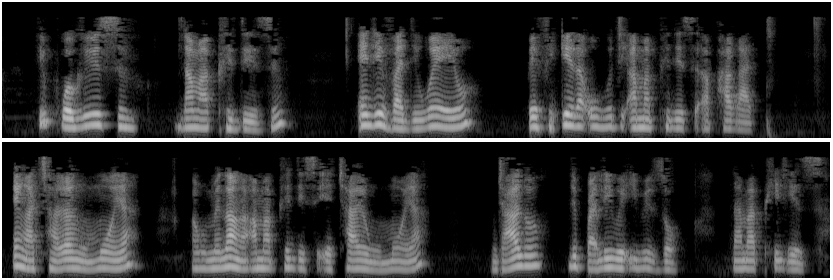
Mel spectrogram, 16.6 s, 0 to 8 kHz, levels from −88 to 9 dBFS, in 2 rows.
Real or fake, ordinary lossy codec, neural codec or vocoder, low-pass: fake; MP3, 24 kbps; codec, 24 kHz, 0.9 kbps, DualCodec; 7.2 kHz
